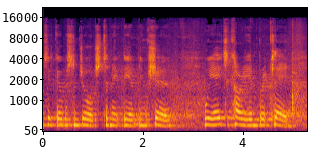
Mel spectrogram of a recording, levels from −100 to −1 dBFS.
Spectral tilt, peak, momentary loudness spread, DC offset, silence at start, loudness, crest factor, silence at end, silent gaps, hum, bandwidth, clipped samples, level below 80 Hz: -4.5 dB/octave; 0 dBFS; 6 LU; under 0.1%; 0 s; -18 LUFS; 18 dB; 0 s; none; none; 16 kHz; under 0.1%; -60 dBFS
